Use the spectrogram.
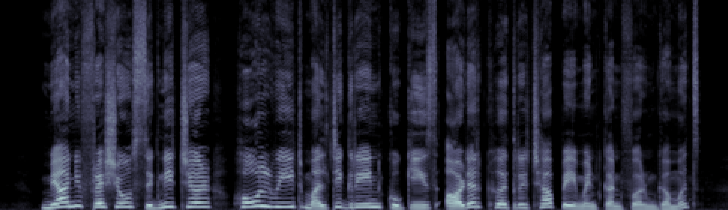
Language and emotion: Kashmiri, neutral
